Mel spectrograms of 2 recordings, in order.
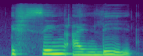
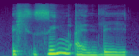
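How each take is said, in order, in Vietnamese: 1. Động từ bỏ âm e cuối. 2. Động từ bỏ âm e cuối.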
